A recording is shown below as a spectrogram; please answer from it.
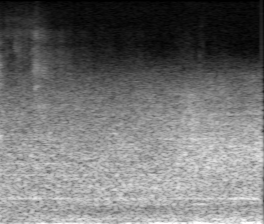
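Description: A Wizz Air airliner taxis at Luton Airport, its engines giving a steady, broad jet roar that holds at an even level and swells slightly toward the end, with no voices over it.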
